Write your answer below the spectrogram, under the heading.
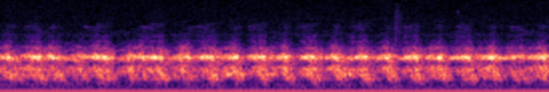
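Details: Short stretch of a frog concert with barking crickets: continuous, overlapping rattling croaks in quick rhythmic pulses, the whole chorus holding an even, loud level.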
